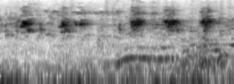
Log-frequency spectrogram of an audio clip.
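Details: Colour-mutation zebra finch newly introduced to a new mate during pairing; short bright chirping calls repeated in bursts about every half second, with a faint lower rising tone underneath.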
